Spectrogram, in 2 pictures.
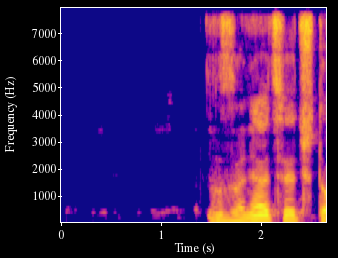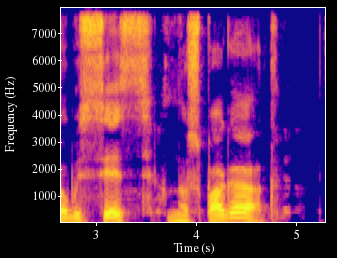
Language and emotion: Russian, positive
